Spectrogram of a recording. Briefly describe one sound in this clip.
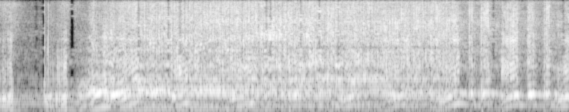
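A burst of flame roars from a motorcycle exhaust.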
